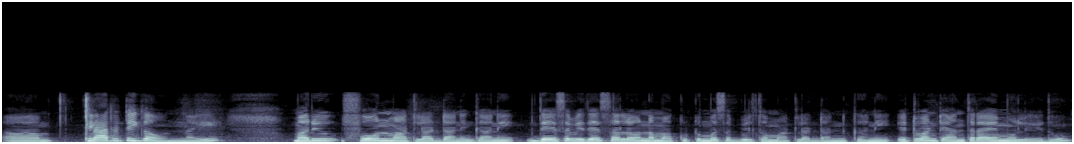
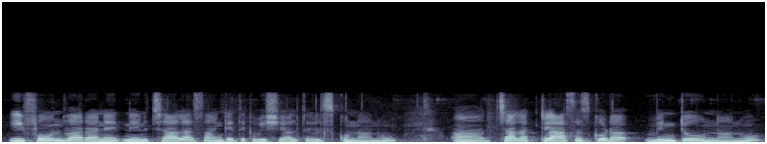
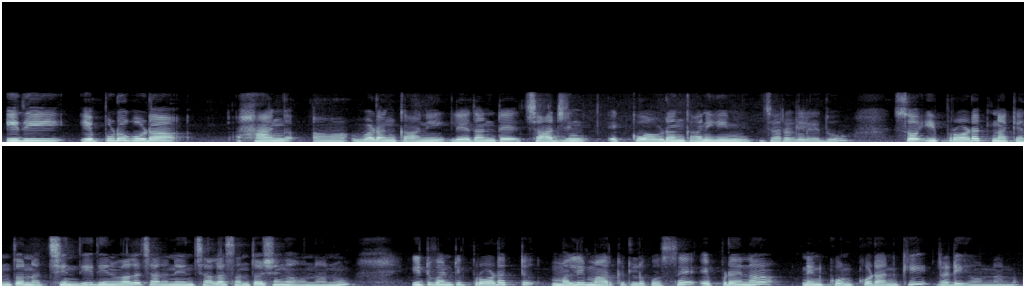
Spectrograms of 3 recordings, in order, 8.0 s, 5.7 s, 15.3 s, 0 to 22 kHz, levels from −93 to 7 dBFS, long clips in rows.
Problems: none marked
